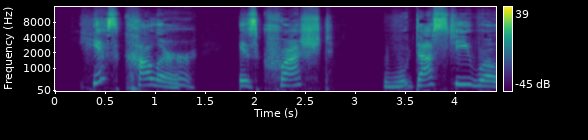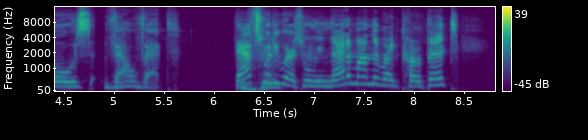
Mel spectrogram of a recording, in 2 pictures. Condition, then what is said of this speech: None; typical speech.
